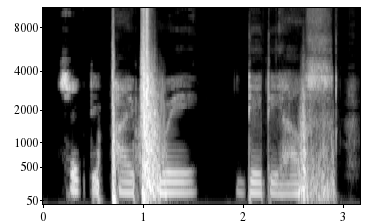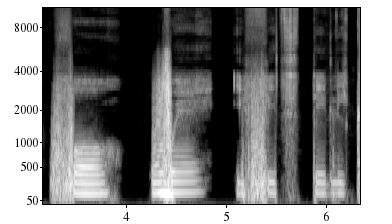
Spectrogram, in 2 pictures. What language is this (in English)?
Nigerian Pidgin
